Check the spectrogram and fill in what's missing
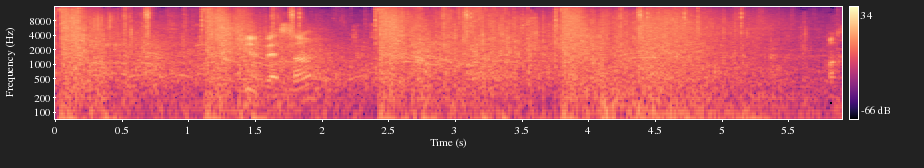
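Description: Shotgun blasts and gunfire in a Tomb Raider video game firefight at a shanty settlement, with loud repeated shots and bursts across the whole stretch while someone talks briefly over them.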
